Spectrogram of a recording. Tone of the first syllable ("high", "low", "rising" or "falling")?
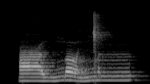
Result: low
